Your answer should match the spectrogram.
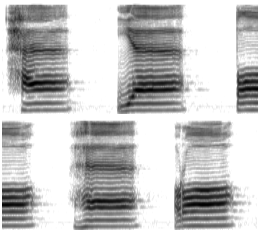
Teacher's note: في القرآن تنطق بالقصر يعني من غير همزة تسمى لغة القصر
